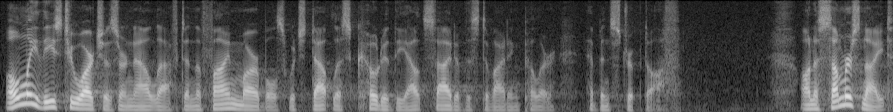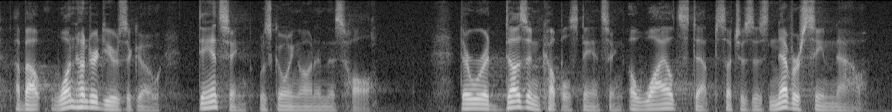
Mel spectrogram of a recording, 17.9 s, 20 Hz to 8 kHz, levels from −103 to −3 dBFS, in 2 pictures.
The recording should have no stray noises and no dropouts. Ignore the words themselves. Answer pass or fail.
pass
